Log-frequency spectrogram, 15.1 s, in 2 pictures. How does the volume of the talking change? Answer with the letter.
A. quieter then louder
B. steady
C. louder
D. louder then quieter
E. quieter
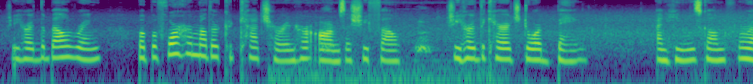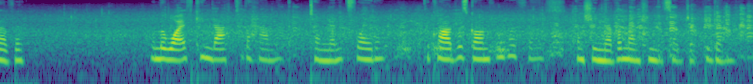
B.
